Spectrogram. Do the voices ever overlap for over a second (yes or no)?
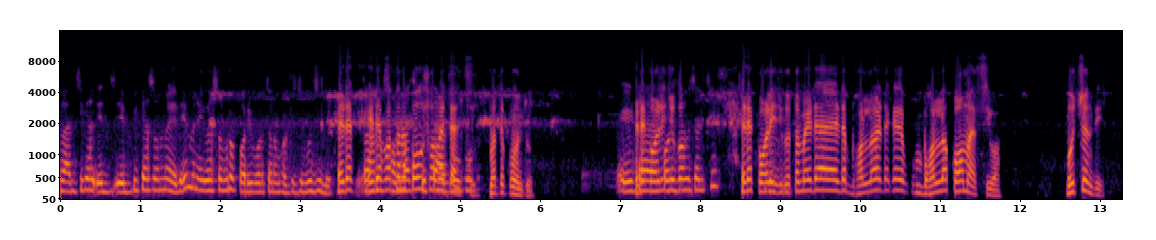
yes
